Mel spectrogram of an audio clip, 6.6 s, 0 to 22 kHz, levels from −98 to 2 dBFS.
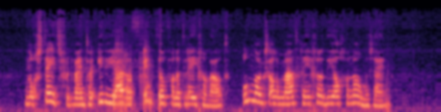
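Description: Speech, with robotic sound from repeated short buffers in two stretches: 1.71 to 2.41 s and 5.79 to 6.62 s. In both, the voice collapses into a rigid, metallic buzz fixed at 100 Hz, which fits a roughly 10 ms block being replayed. The likely cause is audio arriving too slowly, so the last block is looped while real material is dropped. About half the first stretch is repeated, and most of the second.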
